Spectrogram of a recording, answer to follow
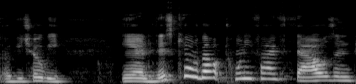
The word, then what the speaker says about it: Okeechobee: That's how it's pronounced, Okeechobee.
